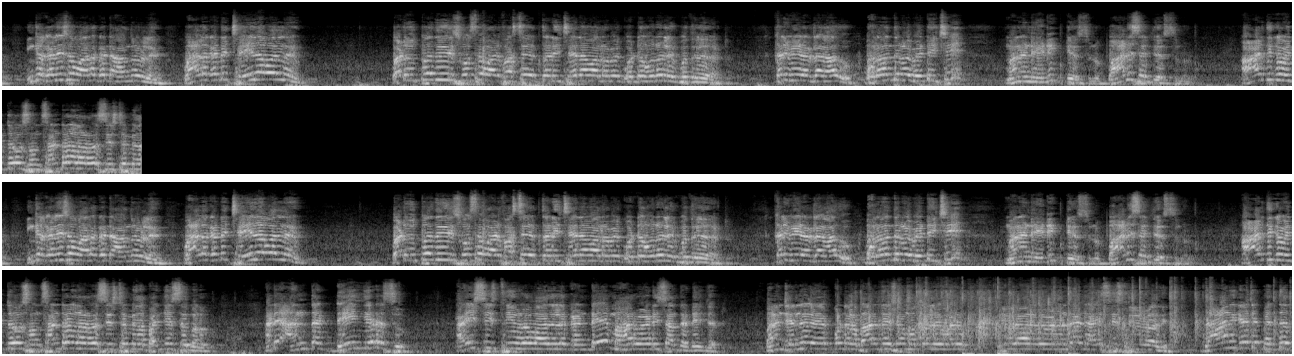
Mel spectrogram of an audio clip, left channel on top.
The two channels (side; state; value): left; drops out; at 14.3 s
